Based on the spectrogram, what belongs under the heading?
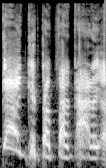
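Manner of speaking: high, fast mock outburst; irate boomer dad. Boomer father dismissing a stranger in a restaurant, mock irate. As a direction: imitate a dad blowing up. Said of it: "So imagine my father, who's a boomer".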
